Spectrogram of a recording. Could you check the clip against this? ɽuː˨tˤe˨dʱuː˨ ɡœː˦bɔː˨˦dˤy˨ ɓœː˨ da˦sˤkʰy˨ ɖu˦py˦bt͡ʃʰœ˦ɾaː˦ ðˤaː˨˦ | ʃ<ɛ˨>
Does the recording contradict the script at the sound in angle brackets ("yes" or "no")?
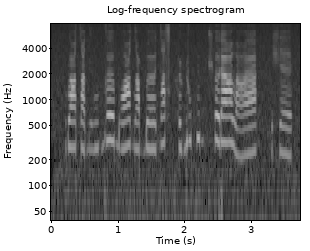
no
